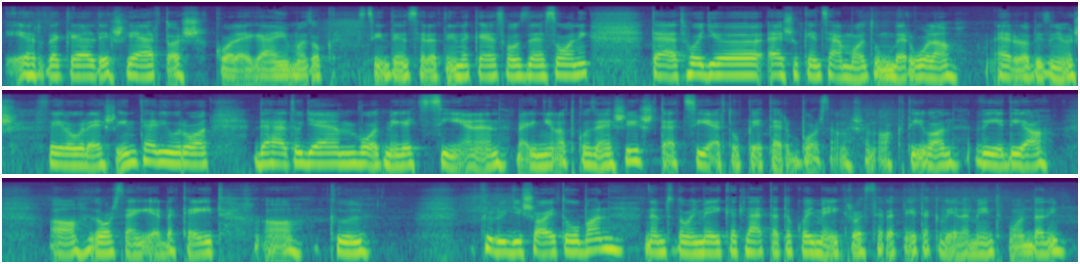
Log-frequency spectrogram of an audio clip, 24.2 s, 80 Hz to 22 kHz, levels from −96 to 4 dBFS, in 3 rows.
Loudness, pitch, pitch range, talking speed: -15 LUFS, 160 Hz, 150-170 Hz, 135 wpm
